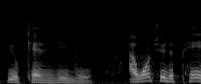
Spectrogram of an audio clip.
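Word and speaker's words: يكذب: A lot of us have grown up saying allazi, yukazzibu. And what is it that differentiates that from saying alladhi and yukazzibu?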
